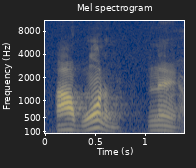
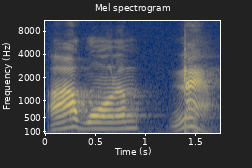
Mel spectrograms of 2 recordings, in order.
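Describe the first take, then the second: First: Put-on a touch of a child's teeth-clenched "now"; mild mock defiance, jaw tight; through clenched teeth. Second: Put-on slow, drawn-out "now" as a defiant little girl; defiant demand. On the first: Girl mimicking her mom's teeth talking, lightly voiced. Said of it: "she clenches her teeth". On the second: Girl on her back hip defying her mother, slow and pointed. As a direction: hand on hip, spell it out slowly. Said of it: "and she goes".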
